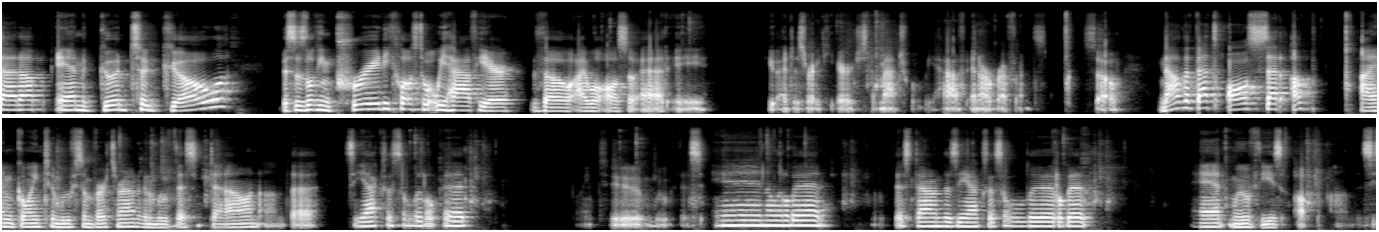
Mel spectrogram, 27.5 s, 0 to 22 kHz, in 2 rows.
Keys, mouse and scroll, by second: 5.9-8.6 drag, 14.1 w, 14.6 click, 15.1 g, 15.3 x, 15.7 z, 18.4 ctrl+s, 19.9 click, 20.4 g, 21.3 click, 21.7 click, 22.0 g, 22.2 z, 24.2 click, 24.7 ctrl+s, 25.3 middle click, 26.0 click, 26.6 g, 26.8 z.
